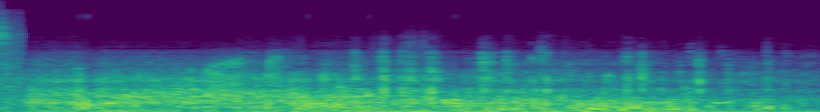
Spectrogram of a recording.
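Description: Swimming-pool water heard through an underwater camera during an underwater hockey game: a dense, muffled rumble with many small clicks and knocks scattered through it.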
